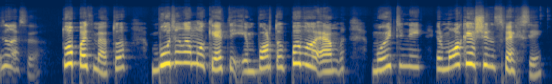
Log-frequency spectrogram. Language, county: Lithuanian, Kaunas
